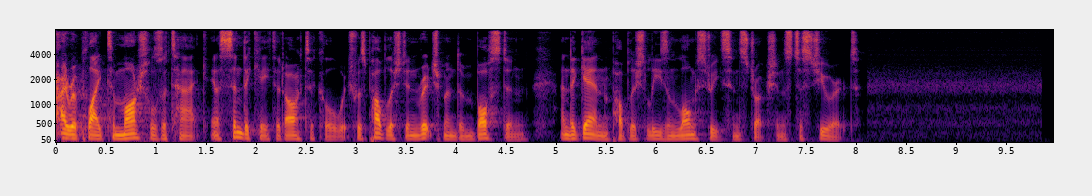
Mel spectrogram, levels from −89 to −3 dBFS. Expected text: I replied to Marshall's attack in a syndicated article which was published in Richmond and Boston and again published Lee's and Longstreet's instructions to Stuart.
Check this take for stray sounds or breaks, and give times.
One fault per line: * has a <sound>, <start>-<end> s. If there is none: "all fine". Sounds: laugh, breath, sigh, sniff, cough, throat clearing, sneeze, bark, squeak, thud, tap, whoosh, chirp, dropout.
all fine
